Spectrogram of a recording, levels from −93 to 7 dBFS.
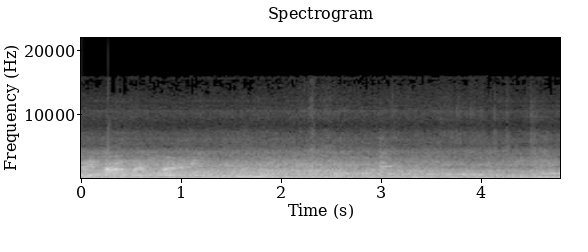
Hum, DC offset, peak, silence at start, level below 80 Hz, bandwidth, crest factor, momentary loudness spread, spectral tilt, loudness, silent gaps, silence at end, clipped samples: none; under 0.1%; 0 dBFS; 0 s; -24 dBFS; 14.5 kHz; 16 dB; 8 LU; -6.5 dB/octave; -16 LUFS; none; 0 s; under 0.1%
